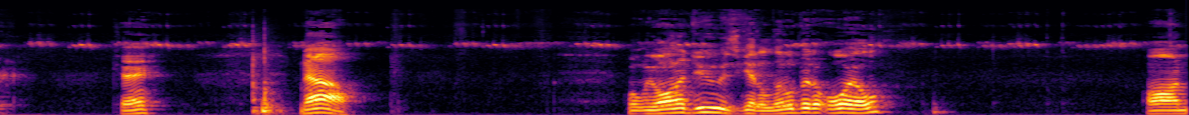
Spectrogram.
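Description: A man talks calmly and close by, explaining.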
